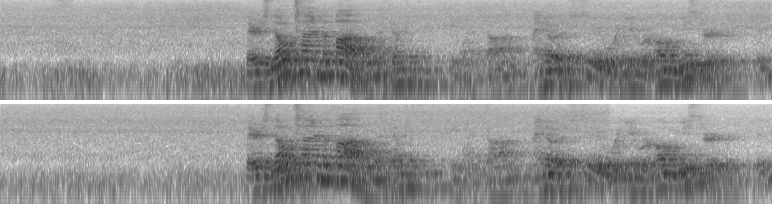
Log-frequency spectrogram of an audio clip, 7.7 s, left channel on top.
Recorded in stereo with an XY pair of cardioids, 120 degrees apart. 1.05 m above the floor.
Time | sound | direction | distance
2.5 | a man speaking | 5° left | 0.6 m
5.3 | a man speaking | 15° left | 1.2 m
